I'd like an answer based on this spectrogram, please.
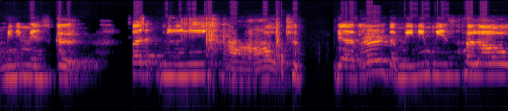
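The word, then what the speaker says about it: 你好: You have to change the first word 你 into second tone when you read. So the voice is 你好.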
